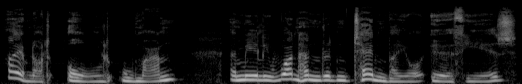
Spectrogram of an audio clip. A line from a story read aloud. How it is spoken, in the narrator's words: she growled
